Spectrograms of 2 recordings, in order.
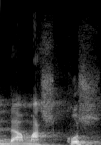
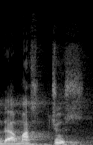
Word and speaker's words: Damaskus: Membacanya Damaskus, bukan Damascus.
